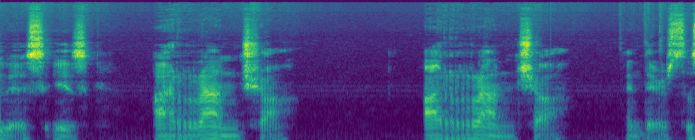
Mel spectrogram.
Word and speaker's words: arancia: orange and the way to say this is arancha and there's the spelling of it next slide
